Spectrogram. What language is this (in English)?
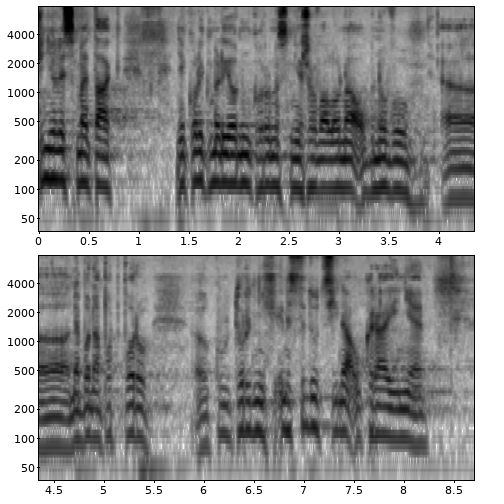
Czech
